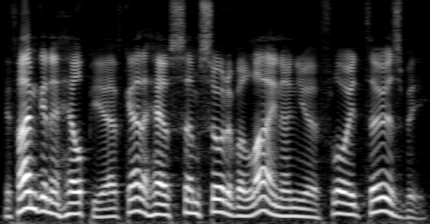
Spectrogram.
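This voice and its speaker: A man's voice: mid-range voice, animated, moderate pace, a bit bright, smooth, lightly acted. Guy playing a cynical wisecracking detective in old time radio, mid voice that moves around a lot, clipped and wry. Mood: blunt, probing. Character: hard-boiled, cynical, wisecracking male private detective.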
